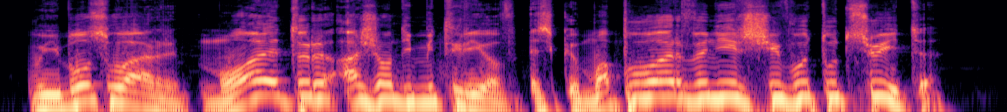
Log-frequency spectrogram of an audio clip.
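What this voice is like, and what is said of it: Exaggerated fake Russian accent. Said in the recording (French): “Si vous êtes russe, je suis désolé de, de massacrer. ... tu fais l'accent arménien”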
